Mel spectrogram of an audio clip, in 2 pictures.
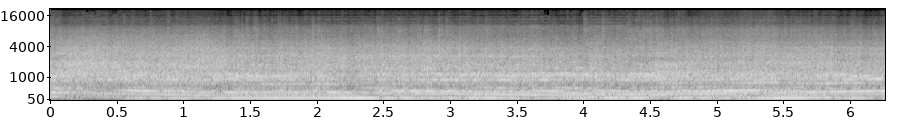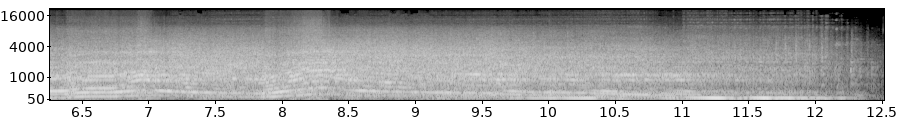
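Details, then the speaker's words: Snowmobile 13-year-old race sled, two-stroke: revs rise and sag unevenly, pitch dipping and hanging, a low-rpm bog; air-fuel screw ruled out, power valves being de-equalized, owner suspects power valve sticking when warm, runs well cold. "see if she bogs at this point you know we're just trying yeah at this point man we'll put some WD on the Belt dude be good sucker in bog City right now"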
